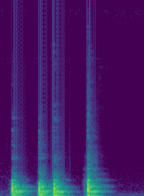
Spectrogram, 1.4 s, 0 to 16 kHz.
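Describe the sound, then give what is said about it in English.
Five solid knocks on a room door, fairly loud, tapped out in a friendly, lilting musical rhythm with an uneven pause before the last one. No voices. “As she did, the knocks came again. This time, 5 knocks in a friendly musical pattern.”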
